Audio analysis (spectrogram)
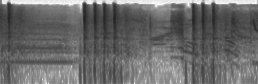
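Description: Bursts of rapid automatic gunfire in The Last of Us combat against Fireflies, a pause then a second volley, loud and close, with faint shouting voices in the background.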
